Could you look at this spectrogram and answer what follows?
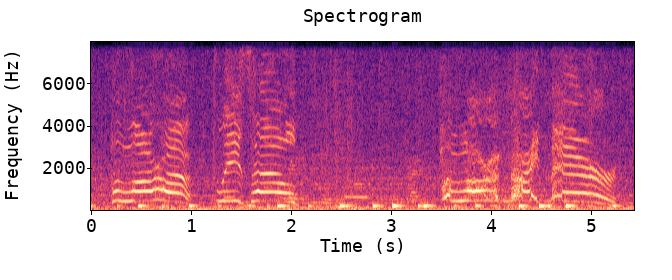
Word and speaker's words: Halara: Call Halora. What? Wait, please listen to me. Call Hora. You almost had it, but got too carried away.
